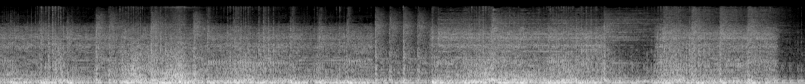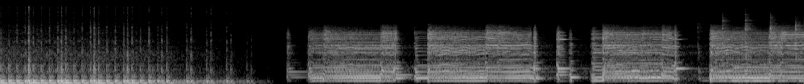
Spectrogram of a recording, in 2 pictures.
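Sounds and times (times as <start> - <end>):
motorcycle engine revving: 0.0 - 10.8.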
